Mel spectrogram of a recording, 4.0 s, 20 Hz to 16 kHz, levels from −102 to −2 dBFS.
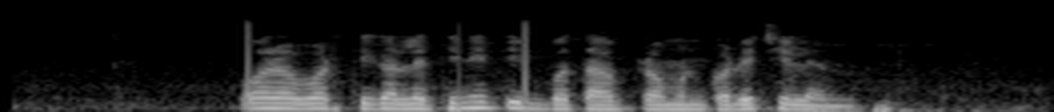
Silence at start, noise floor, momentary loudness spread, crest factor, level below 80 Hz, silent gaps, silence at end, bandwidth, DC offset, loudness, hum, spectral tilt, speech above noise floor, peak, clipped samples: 0.9 s; -78 dBFS; 8 LU; 16 dB; -62 dBFS; none; 0.55 s; 5.6 kHz; under 0.1%; -37 LUFS; none; -9.5 dB/octave; 41 dB; -22 dBFS; under 0.1%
